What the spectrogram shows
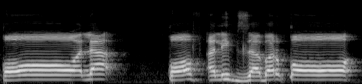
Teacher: الف کو جتنا بھی ہم کھینچیں گے یہ موٹا ہوگا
